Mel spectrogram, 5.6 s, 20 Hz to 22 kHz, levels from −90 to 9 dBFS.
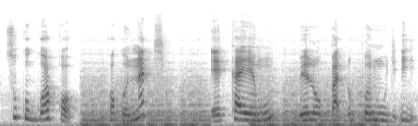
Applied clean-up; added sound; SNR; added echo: none; Bowed string instrument; 2 dB; none.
